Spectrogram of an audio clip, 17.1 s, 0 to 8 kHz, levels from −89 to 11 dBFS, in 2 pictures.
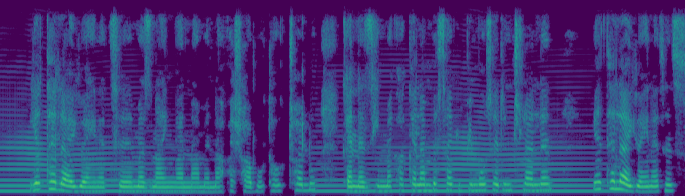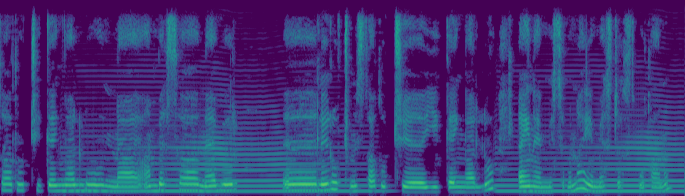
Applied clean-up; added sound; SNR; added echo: none; Wind instrument, woodwind instrument; 12 dB; none.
